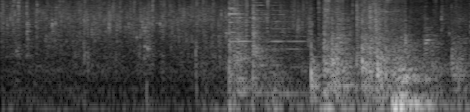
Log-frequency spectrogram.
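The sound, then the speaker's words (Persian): Eggs sizzle steadily in a frying pan, then a loud metallic clatter rings out as the pan is angrily thrown onto a gas stove, with a second clank and crackling sizzle continuing after. No speech. “امیر با عصبانیت ماهیتاب رو روی گاز پرت می کنه.”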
